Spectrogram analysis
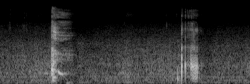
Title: slight allergy and some induced sneezes 2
